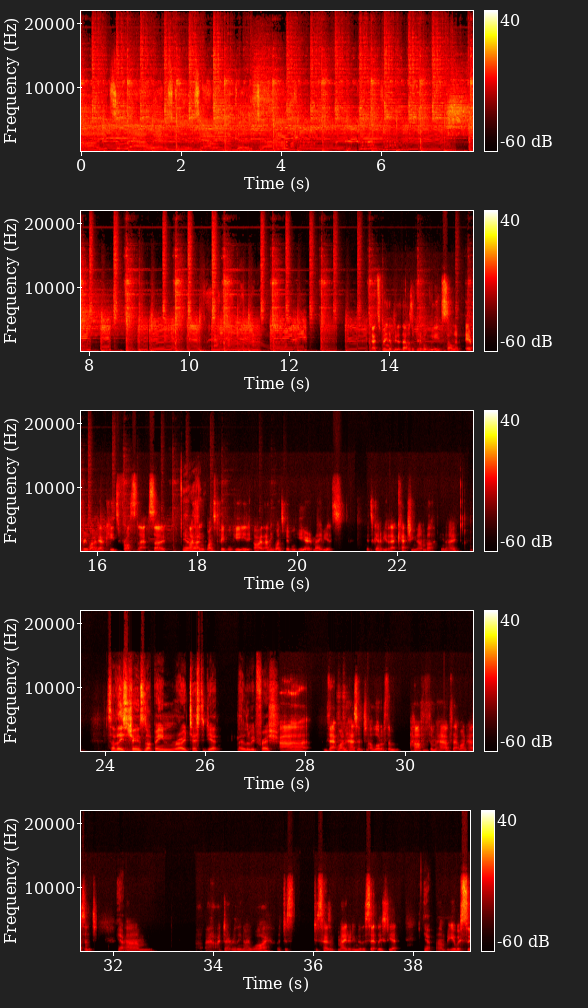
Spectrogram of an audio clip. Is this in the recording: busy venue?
no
